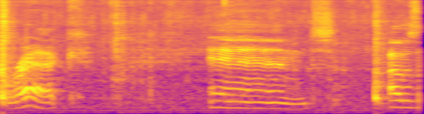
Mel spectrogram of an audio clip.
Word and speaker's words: breck: But if you guys know what breck is from Albania or any other country, and we spell it B-R-E-C-K, breck. Seth calls them bricks with an I.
